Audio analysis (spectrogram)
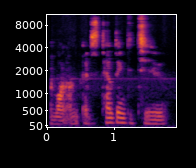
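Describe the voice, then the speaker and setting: A sleepy man working as a dungeon master, casually thinking aloud on a livestream as he plans his campaign, rambling and halting with many fillers and restarts. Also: mid-range voice, steady tone, vocal fry, dark tone, a little hiss or hum, low-quality recording.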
